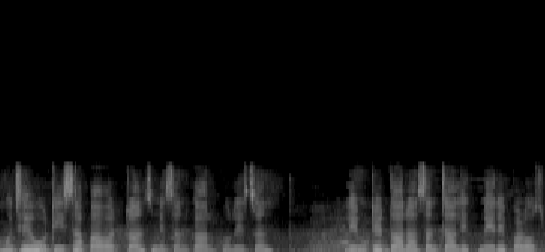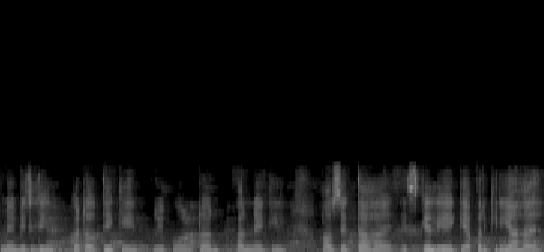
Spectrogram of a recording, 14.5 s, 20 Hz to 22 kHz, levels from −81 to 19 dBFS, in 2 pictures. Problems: constant background noise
